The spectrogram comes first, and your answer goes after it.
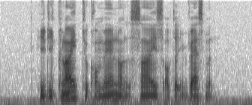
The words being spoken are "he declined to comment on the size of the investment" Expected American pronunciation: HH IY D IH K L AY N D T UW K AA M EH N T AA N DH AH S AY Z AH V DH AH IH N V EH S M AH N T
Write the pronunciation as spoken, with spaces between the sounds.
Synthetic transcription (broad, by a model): HH IY D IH K L AY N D T UW K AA M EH N AA N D AH S AY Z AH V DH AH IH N V EH S M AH N T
